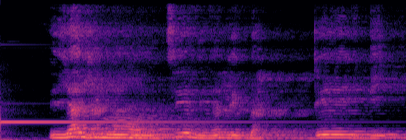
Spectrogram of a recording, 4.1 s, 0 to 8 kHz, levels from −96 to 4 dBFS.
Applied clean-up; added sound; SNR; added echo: none; Keyboard (musical); 15 dB; reverberation time 2.2 s.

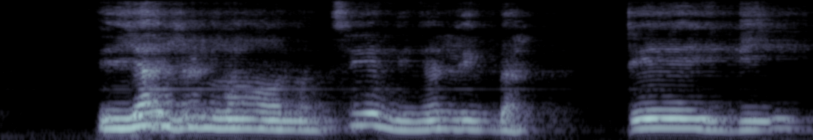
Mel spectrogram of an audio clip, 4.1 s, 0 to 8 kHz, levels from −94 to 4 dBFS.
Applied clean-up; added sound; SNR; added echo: neural mask model DeepFilterNet 3.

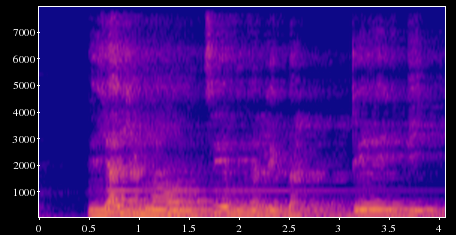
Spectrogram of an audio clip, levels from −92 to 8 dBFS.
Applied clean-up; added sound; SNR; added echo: neural separator model SepFormer DNS4.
